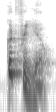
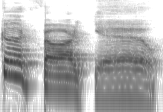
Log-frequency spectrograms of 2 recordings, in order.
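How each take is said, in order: First: Said in the usual way. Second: "Good for you" stretched very slowly and dryly; slow, mocking "Good for you" aimed at Mandy; sarcastic drawn-out good for you. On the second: Shown as a demonstration.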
